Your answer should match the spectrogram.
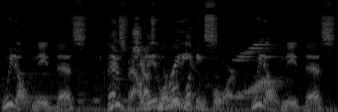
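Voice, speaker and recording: A man's voice: mid-range voice, huge pitch swings, moderate pace, over loud music. A man narrating a children's game from a script, giving simple instructions for young kids.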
